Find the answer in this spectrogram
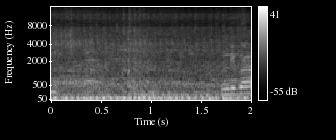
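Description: Motorcycle engine running at low speed with wind on the rider's microphone, a steady low rumble as the bike rolls slowly along.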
